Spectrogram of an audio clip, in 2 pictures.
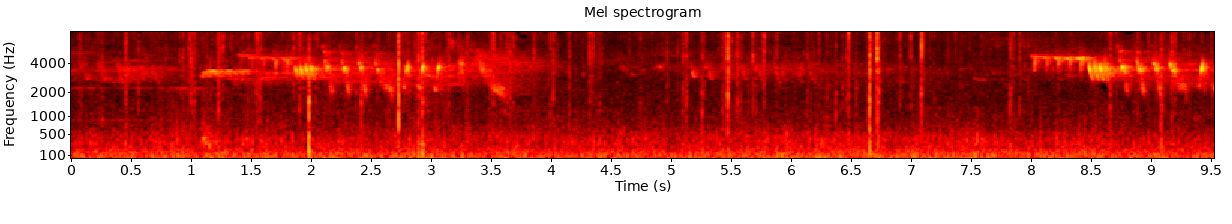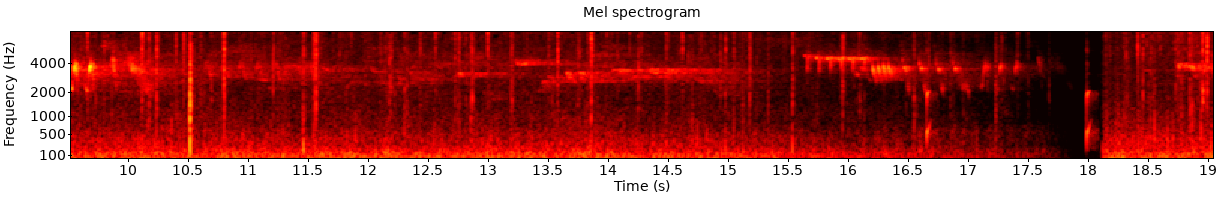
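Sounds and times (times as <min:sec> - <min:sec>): steady low rumble: 0:00.0 - 0:16.9, 0:18.1 - 0:19.0
songbird singing high notes: 0:00.2 - 0:03.8.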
